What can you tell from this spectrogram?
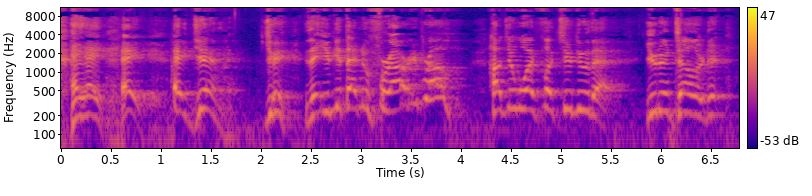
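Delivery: hammed-up rich bro at the country club. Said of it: "here's my impression of country club people".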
